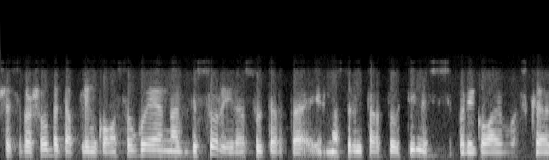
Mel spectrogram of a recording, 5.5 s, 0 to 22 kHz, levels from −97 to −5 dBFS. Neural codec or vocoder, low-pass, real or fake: none; 5.4 kHz; real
